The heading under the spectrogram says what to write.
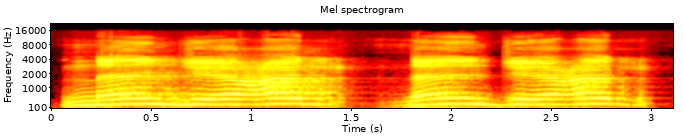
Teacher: bagian tengah lidah terangkat ke langit-langit atas sehingga makhrajnya tertutup rapat. Jadi tidak ada udara yang mengalir ketika menyebut huruf jim. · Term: syiddah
